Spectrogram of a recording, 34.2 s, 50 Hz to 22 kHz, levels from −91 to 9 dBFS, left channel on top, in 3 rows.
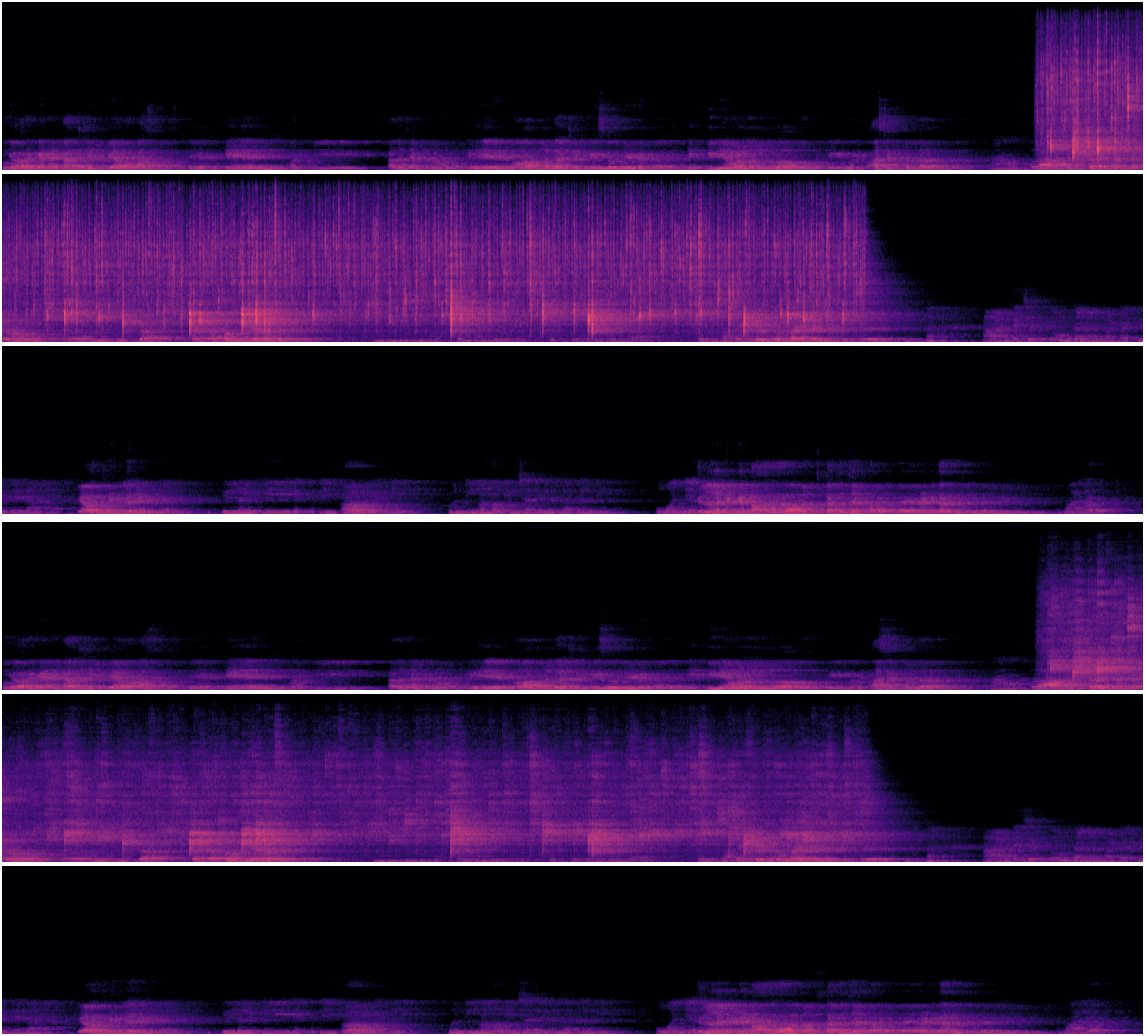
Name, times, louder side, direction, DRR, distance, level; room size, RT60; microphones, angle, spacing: voice 1, 0.0-3.5 3.9-9.6 10.3-13.0 13.3-14.5 18.7-20.2 23.6-24.3 26.2-26.5 27.6-27.8 29.8-33.0 33.7-33.8, equal, 25° left, -6 dB, 1.7 m, -44 dB
voice 2, 9.9-10.6 12.3-12.7 15.1-19.3 20.4-24.7 25.0-26.9 27.3-28.9 29.4-30.8 32.5-33.7, equal, 5° left, -9 dB, 0.8 m, -54 dB
Stream, 10.3-20.1, left 6 dB, 60° left, 0.5 m, -40 dB
7.5 x 5.0 x 4.4 m, 1.5 s
head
